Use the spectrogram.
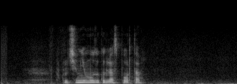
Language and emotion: Russian, neutral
